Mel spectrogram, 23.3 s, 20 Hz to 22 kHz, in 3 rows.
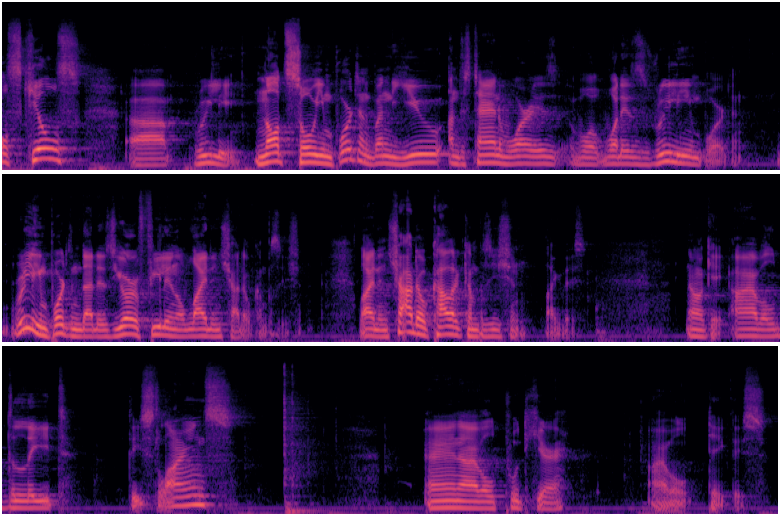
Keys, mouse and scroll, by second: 0.3 alt+middle click, 2.0 F2, 2.4 scroll up 1, 3.2 click, 3.7 middle click, 4.8 click, 6.9 ctrl+click, 7.3 ctrl+click, 7.7 ctrl+click, 7.8 ctrl+double click, 8.8 click, 9.0 click, 9.1 double click, 9.9 ctrl+click, 10.1 ctrl+click, 10.6 alt+middle click, 11.1 scroll down 1, 13.7 alt+middle click, 15.7 alt+click, 16.5 alt+middle click, 17.3 scroll up 1, 18.4 ctrl+BackSpace, 19.4 2, 20.1 alt+middle click, 20.3 click, 22.3 click, 23.1 alt+middle click.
